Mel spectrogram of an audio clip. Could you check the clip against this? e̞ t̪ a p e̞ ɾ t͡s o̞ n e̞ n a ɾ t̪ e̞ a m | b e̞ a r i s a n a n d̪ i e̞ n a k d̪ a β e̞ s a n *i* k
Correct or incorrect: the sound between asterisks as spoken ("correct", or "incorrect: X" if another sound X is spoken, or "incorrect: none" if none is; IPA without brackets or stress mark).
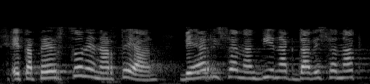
incorrect: a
